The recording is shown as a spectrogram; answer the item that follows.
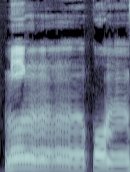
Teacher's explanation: ba di depannya bukan huruf mim maka hukumnya adalah izhar syafawi izhar syafawi dibaca jelas tidak berdengung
